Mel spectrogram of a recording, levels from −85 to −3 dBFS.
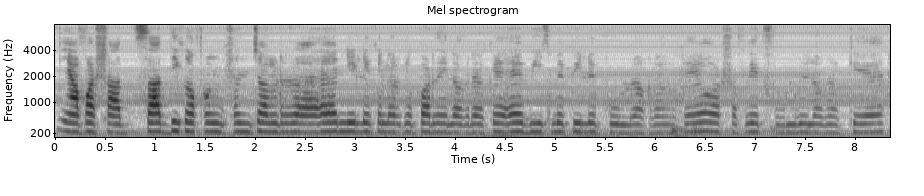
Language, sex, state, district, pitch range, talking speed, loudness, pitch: Hindi, female, Uttar Pradesh, Muzaffarnagar, 215-230 Hz, 215 wpm, -27 LUFS, 225 Hz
